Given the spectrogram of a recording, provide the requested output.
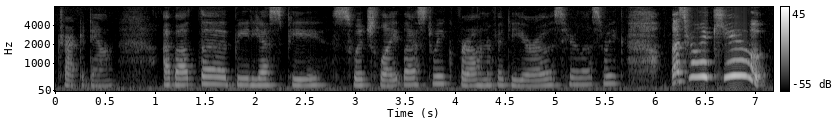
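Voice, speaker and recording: A young woman, a bit hoarse, chatting casually with her viewers on a live stream. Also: a little high, expressive, moderate pace, darkish tone. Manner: chatty, upbeat, reads viewer comments. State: slightly hoarse, losing her voice.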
